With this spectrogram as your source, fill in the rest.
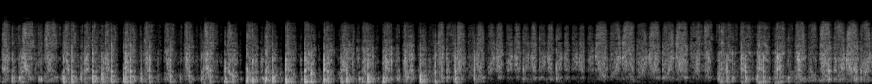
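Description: Short nails and fingertips scratch and rub fast along the side of a white plastic CeraVe lotion bottle held upside down. The result is a dense, irregular stream of dry, broadband scratches and rasps. The short, quick strokes fall at a steady loudness with almost no ring after each one.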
